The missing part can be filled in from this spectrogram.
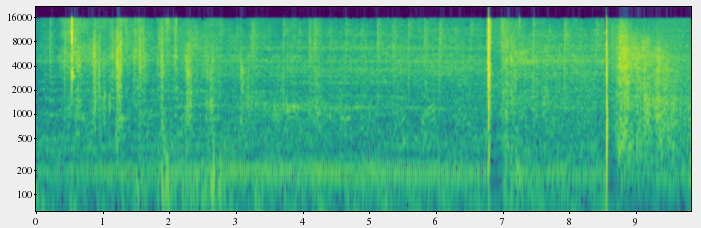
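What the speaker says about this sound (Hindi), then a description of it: "ये वाला स्काई शॉट ट्राई करके देखते हैं अच्छा जलता है कि नहीं" A green sky shot firework is lit and launched during a 4th of July cracker test, with a low steady hiss and rumble followed by two sharp, loud cracks near the end, heard fairly close.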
